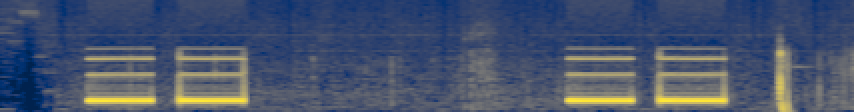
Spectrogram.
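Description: A telephone ringback tone heard over the line: two double rings, each pair of short electronic buzzes, separated by a pause, clear and moderately loud, followed by a brief click.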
